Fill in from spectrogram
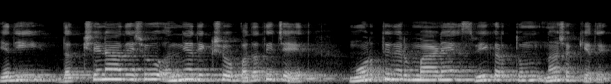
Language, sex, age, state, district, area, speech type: Sanskrit, male, 18-30, Karnataka, Uttara Kannada, rural, spontaneous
